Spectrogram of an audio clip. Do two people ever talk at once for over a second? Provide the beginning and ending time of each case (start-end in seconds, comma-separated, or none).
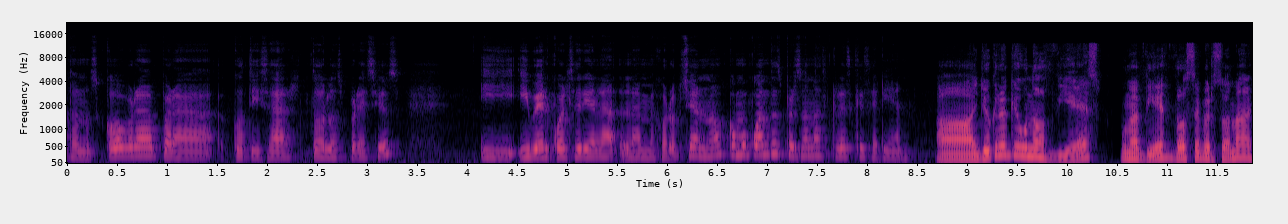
none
